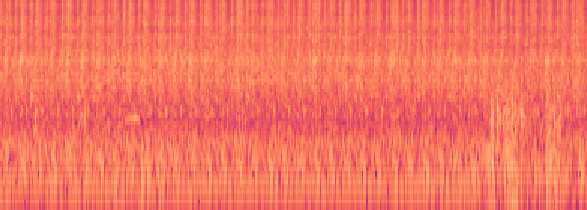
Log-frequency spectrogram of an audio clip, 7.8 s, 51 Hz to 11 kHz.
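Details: Land Rover Defender V8 conversion, first run with no exhaust fitted and no coolant, started from cold: loud raw V8 burbling at steady idle through open pipes, even firing beat, no knocks; healthy normal running.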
